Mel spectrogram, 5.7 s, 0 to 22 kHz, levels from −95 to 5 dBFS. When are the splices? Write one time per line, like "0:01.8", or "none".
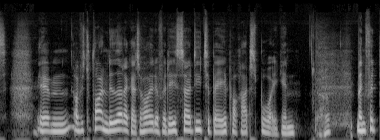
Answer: none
